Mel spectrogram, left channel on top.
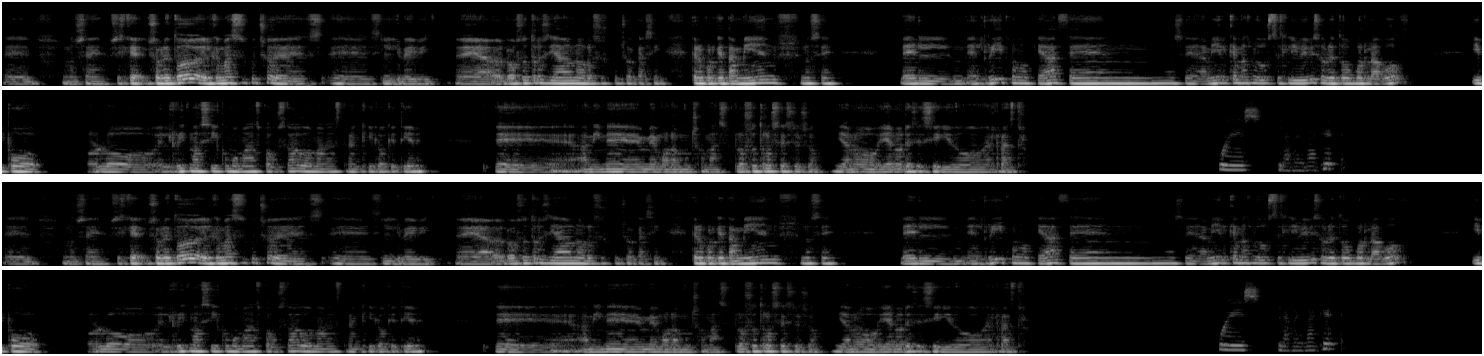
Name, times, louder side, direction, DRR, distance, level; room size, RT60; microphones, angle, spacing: voice 1, 0.0-8.4 9.0-14.1 14.7-15.2 15.7-19.0 19.7-25.0, left 2 dB, 20° left, 0.4 m, -30 dB
voice 2, 27.0-28.3, equal, 20° right, 0.7 m, -43 dB
3.0 x 2.3 x 2.3 m
head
